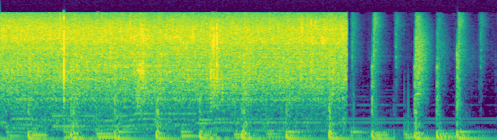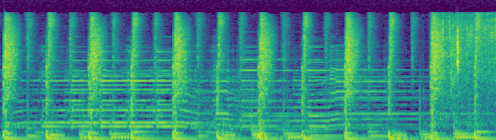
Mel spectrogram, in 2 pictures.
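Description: Ground honey mushrooms fry with onion and carrot for mushroom caviar, sizzling steadily and loudly in the pan. Partway through, a sharp series of rapid crackling pops breaks in over the sizzle, and no voices are heard.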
